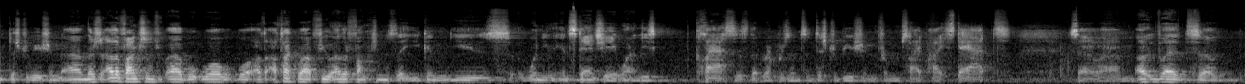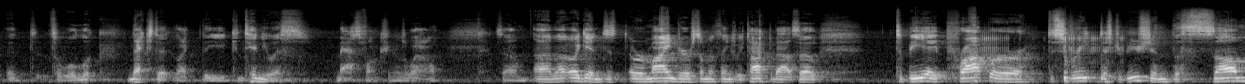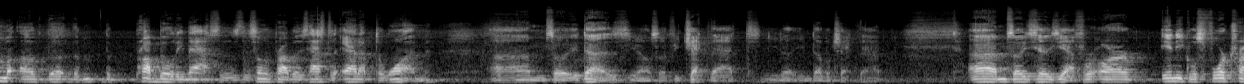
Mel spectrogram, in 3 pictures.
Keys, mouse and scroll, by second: 0.1 scroll up 2, 1.7 scroll down 2, 2.8 scroll up 2, 3.7 scroll up 2.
